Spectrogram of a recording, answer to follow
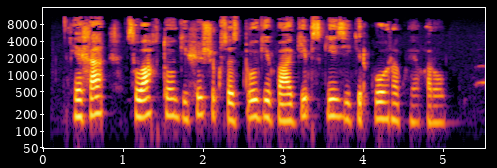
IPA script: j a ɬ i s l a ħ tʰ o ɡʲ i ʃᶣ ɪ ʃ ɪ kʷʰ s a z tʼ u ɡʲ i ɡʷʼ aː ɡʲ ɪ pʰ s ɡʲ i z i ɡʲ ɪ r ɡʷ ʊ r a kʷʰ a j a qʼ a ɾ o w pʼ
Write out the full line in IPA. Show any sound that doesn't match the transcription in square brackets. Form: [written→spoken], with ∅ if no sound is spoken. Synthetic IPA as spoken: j a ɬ [i→a] s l a [ħ→χ] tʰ o ɡʲ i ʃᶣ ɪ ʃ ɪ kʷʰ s a z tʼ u ɡʲ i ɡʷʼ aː ɡʲ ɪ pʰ s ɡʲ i z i ɡʲ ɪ r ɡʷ ʊ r a kʷʰ a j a qʼ a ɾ o w pʼ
